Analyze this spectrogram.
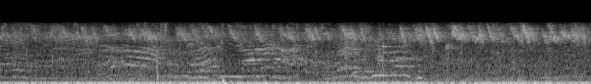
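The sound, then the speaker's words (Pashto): Children at play near an old, half-ruined historic fort set among trees, with high, chirpy voices calling and shouting over a constant bed of loud, dense background noise. “له کلا سره نږدې ماشومان په لوب بوخت دي.”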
